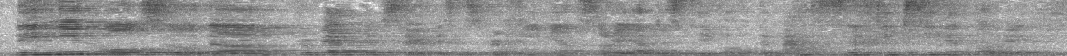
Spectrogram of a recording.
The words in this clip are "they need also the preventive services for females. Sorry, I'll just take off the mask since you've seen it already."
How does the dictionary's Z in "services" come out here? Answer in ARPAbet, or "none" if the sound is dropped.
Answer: S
